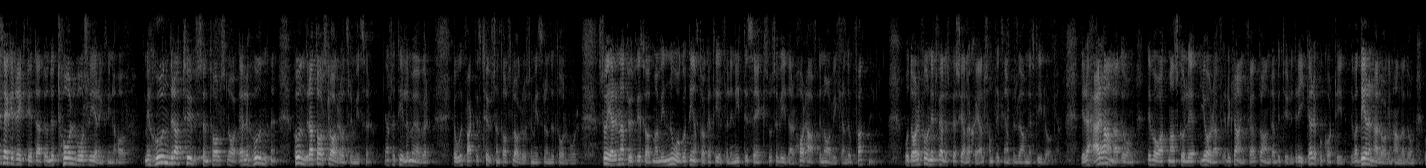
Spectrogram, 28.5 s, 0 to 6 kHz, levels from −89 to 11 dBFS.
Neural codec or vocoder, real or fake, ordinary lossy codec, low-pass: none; real; none; 5.4 kHz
